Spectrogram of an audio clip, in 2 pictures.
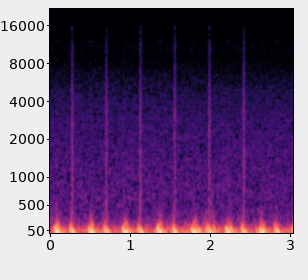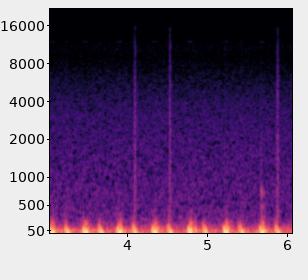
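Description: Rapid, regular low thumping heartbeat at roughly 140 beats a minute, with faint clicking noise above it; a fast heartbeat.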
